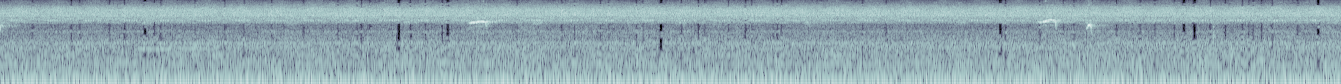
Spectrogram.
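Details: Steady, shimmering cicada drone on a hot central Illinois day. Brief bird chirps appear around five and eleven seconds, a faint whistle near one and a half seconds, with air-conditioner hum underneath.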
